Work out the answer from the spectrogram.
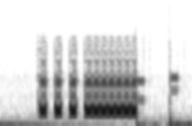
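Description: Landline telephone tone after flashing the hook: three short, evenly spaced beeps lead into a longer steady tone, followed by a couple of brief sharp clicks on the line.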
